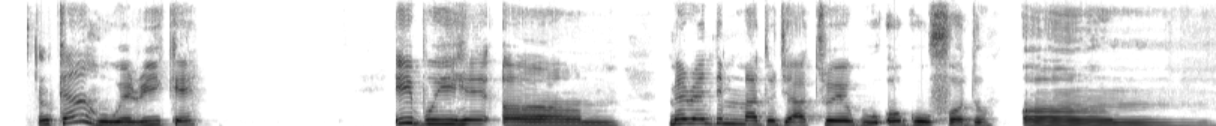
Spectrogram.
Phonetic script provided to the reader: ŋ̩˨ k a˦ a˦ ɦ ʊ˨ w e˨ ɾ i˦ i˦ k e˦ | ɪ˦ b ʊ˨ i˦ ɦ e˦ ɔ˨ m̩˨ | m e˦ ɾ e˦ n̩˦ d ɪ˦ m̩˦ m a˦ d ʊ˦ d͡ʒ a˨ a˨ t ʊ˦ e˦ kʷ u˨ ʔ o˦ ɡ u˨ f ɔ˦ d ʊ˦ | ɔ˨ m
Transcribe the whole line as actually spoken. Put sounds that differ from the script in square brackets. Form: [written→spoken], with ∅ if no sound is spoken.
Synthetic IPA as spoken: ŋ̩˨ k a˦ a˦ ɦ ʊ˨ w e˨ ɾ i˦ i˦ k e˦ | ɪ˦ b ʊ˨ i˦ ɦ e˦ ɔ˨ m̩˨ | m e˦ ɾ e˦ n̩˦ d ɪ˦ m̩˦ m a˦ d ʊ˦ d͡ʒ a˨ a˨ t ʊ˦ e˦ [kʷ→ɡʷ] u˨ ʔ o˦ ɡ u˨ f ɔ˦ d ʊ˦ | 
